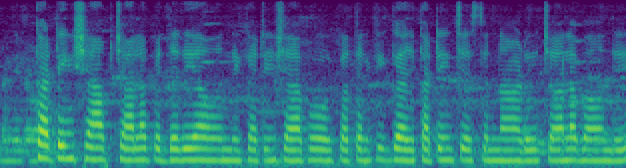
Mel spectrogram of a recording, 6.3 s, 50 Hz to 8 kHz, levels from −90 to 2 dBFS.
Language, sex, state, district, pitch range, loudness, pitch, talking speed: Telugu, female, Andhra Pradesh, Chittoor, 190-200 Hz, -19 LUFS, 195 Hz, 125 wpm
